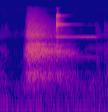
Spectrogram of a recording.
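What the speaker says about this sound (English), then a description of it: "So you hear my breath" Heavy, forceful exhalations during a postpartum glute workout, close and fairly quiet, one long breathy rush that trails off without talk.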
